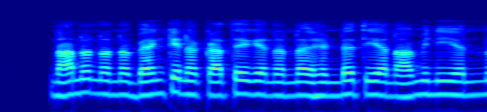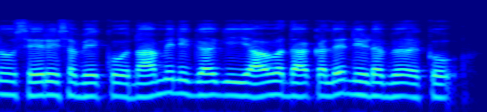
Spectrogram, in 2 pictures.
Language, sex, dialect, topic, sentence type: Kannada, male, Mysore Kannada, banking, question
